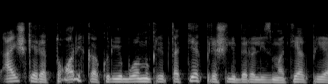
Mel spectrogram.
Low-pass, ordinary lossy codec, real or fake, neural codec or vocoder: 7.2 kHz; MP3, 64 kbps; real; none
